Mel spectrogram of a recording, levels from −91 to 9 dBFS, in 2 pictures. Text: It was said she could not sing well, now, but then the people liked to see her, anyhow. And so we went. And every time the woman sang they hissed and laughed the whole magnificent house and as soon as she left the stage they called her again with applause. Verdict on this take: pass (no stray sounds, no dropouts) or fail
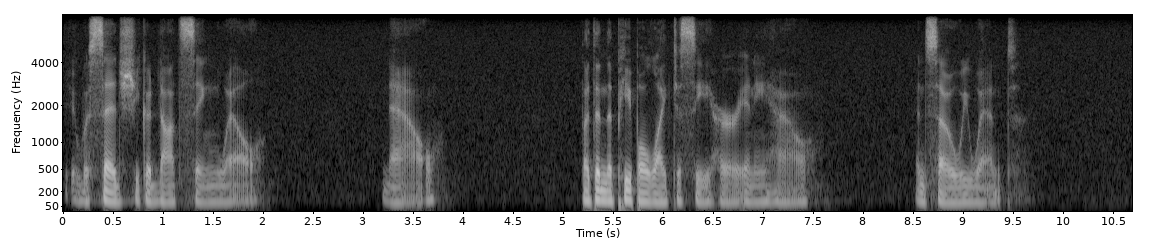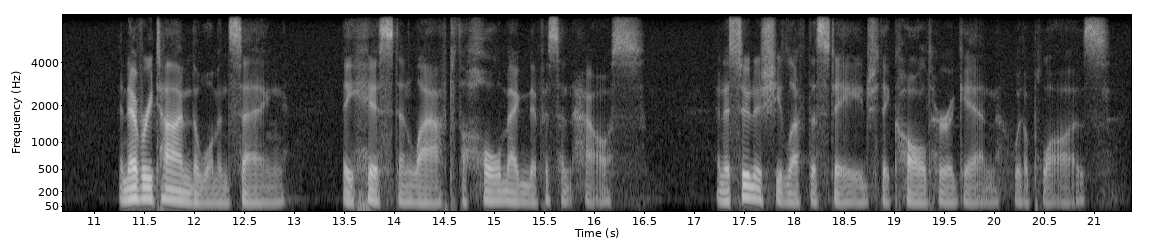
pass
